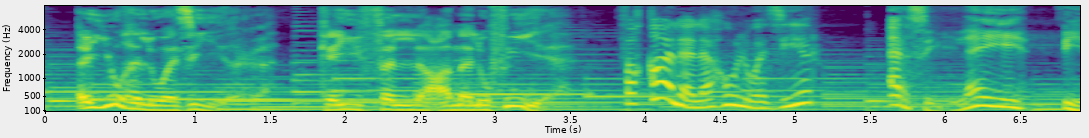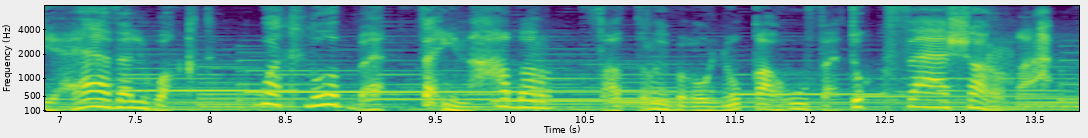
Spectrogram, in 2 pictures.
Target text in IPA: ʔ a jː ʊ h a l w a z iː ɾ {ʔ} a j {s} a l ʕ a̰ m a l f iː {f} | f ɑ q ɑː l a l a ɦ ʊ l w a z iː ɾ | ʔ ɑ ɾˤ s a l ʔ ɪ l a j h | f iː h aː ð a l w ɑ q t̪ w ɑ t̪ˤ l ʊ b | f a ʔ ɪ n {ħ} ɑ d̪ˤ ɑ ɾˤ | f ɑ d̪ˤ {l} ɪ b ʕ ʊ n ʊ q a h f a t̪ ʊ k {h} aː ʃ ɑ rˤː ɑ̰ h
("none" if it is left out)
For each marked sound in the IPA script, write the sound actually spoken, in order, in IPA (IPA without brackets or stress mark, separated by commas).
k, f, h, ħ, ɾ, f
